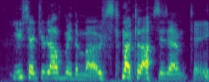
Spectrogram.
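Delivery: put-on pitiful, high, whiny baby voice. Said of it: "you do a very sort of pathetic voice sometimes".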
